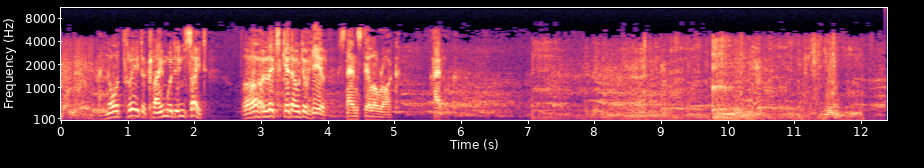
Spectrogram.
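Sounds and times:
lion roaring: 0.0s - 0.8s, 5.1s - 12.3s
speech: 0.2s - 6.0s.

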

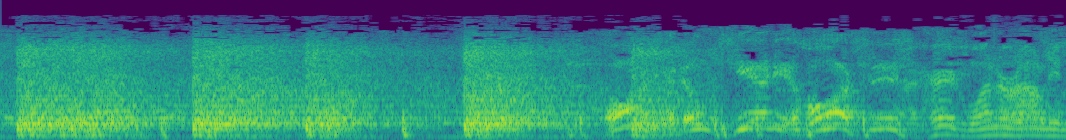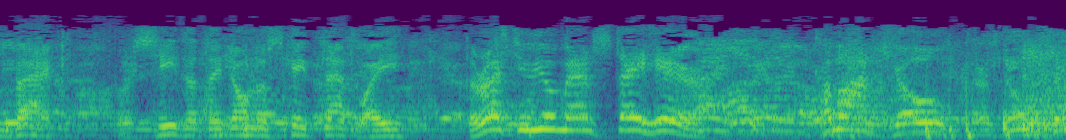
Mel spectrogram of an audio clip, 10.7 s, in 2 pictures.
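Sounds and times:
gunfire volley: 0.0s - 4.3s, 9.6s - 10.6s
speech: 4.6s - 10.6s.

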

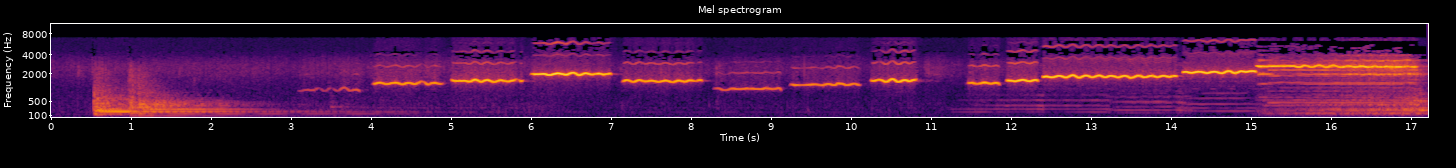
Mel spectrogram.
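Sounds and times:
sustained lower instrumental tones: 0.0s - 5.8s, 11.2s - 17.1s
low thump: 0.5s - 4.5s
lone whistler whistling an eerie mystery series theme: 3.1s - 17.1s.

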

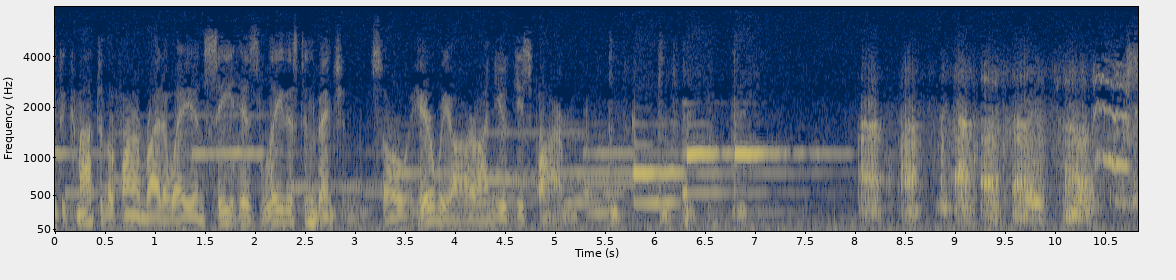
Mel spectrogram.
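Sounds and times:
speech: 0.0s - 6.6s
pigs squealing in a pen: 8.0s - 10.8s.

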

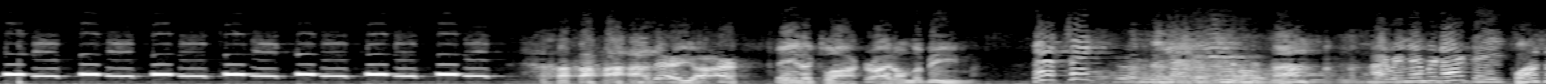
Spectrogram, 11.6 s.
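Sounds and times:
cuckoo clock calling: 0.0s - 3.9s
laughter: 4.0s - 5.2s, 8.3s - 10.6s
speech: 4.2s - 7.4s, 8.7s - 11.5s.

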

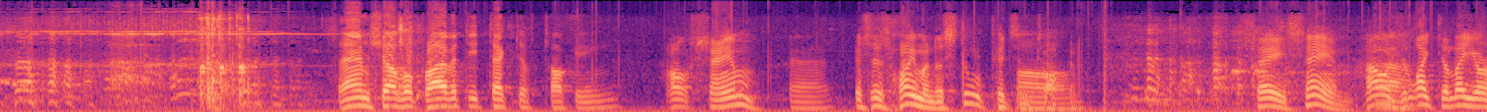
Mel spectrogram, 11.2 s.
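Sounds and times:
laughter: 0.0s - 2.4s, 8.3s - 10.6s
telephone bell ringing: 0.0s - 3.2s
warbling sweeping tones: 0.0s - 3.5s
thin steady high-pitched whine: 0.0s - 8.2s, 9.4s - 11.1s
speech: 0.1s - 0.8s, 2.5s - 8.8s, 9.4s - 11.1s.

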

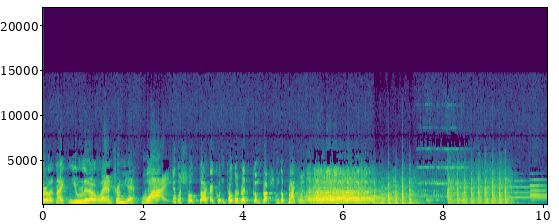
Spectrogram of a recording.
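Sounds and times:
speech: 0.2s - 6.8s
laughter: 4.9s - 7.4s
quick sharp knocking on a door: 6.6s - 7.5s, 8.1s - 9.5s
brief ringing tone: 7.4s - 8.6s.

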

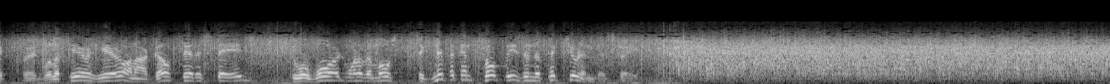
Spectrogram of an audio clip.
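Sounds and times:
speech: 0.0s - 6.6s
audience applause at the Gulf Theater: 6.7s - 11.1s.

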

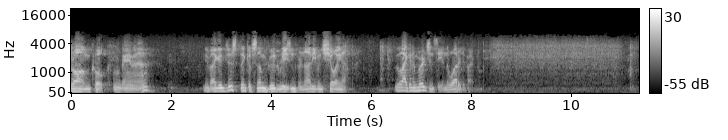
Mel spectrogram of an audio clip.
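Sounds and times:
speech: 0.0s - 1.7s, 2.6s - 8.2s
carbonated water fizzing from soda fountain: 8.4s - 11.2s.

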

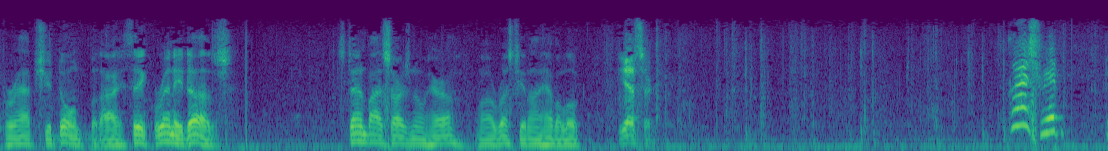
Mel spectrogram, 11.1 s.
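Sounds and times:
speech: 0.0s - 2.4s, 3.4s - 6.8s, 10.4s - 11.0s
horse hooves clip-clopping as a horse is led away from a wagon: 5.2s - 11.0s.

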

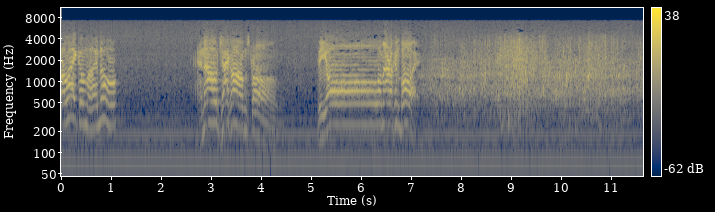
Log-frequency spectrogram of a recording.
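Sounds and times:
speech: 0.4s - 1.2s, 2.8s - 4.4s, 5.1s - 7.2s
river water rushing: 7.3s - 11.6s.

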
